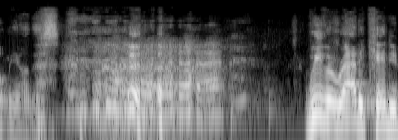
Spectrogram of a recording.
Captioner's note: laughter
